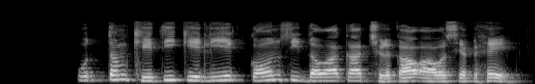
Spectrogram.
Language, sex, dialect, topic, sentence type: Hindi, male, Garhwali, agriculture, question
